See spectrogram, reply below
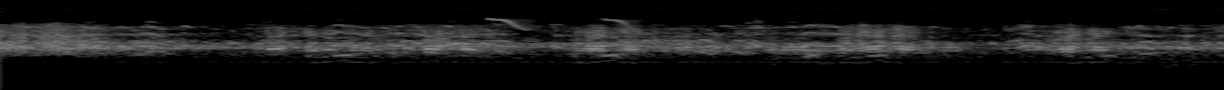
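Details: Greater White-fronted Geese calling as they come in to roost in Japan in November, while harriers also roost; loud overlapping honking from many geese, with two thin high descending squeals near the middle.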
